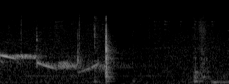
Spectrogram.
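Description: A phone is set down on a wooden table with a light knock.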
